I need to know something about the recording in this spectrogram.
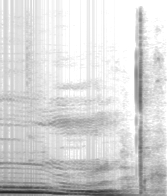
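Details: Alaskan Malamute in a room, one of several dogs pressing around their owner to get into the bed. A single short howl starts steady and clear, then slides smoothly downward into a low fading moan, followed by a brief click.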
